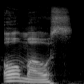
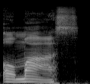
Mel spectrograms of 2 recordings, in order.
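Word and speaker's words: Omos: his name wrong so it's not almost it's omas so kind of like having an a instead of an o there i don't know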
